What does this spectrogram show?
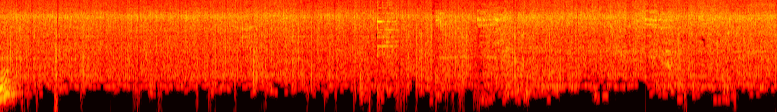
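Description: Cut vegetables frying in mustard oil in a metal kadai: a steady sizzle. A metal spatula stirs them around six seconds in.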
